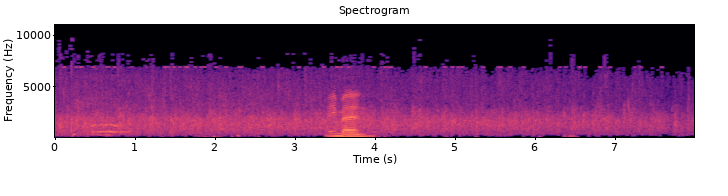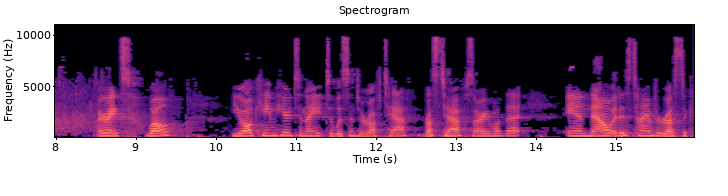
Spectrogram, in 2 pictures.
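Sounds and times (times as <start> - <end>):
audience applause: 0.0 - 8.6
speech: 3.4 - 4.2, 8.5 - 9.6, 10.2 - 15.9.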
